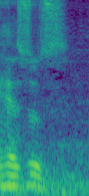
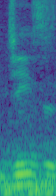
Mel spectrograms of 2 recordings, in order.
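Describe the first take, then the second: First: The word begins with an H sound. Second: The word begins with a J sound. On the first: "they speak the J as the H" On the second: "they don't say Jesus"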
